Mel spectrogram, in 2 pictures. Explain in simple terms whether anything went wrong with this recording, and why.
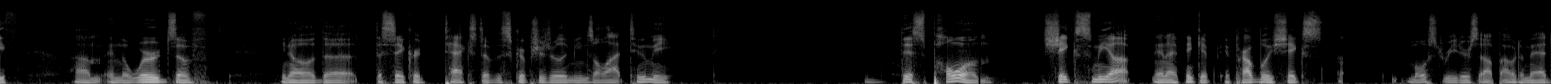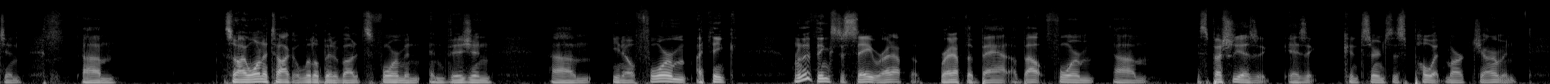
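A gap at a join of encoded pieces appears at 9.78 to 9.81 seconds: the speech suddenly drops out for about 27 milliseconds, then picks up exactly where it left off. The clip was evidently compressed in separate sections and then stuck together without trimming. Each compressed section carries a short stretch of silence at its start and some padding at its end, and that leftover silence shows up as a brief hole at the seam, with blurred edges.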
